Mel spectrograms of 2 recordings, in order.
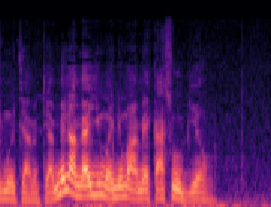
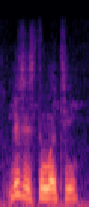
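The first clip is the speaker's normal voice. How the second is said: usual speaking voice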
